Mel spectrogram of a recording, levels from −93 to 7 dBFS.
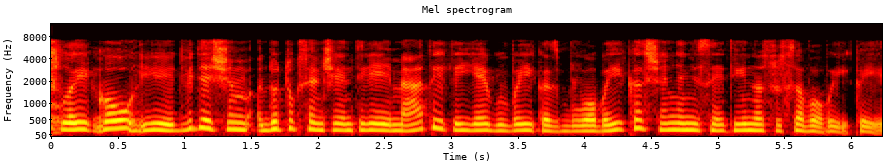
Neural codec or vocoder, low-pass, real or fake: codec, 16 kHz, 4 kbps, FreqCodec, larger model; 7.2 kHz; fake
